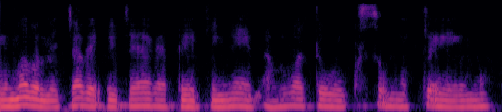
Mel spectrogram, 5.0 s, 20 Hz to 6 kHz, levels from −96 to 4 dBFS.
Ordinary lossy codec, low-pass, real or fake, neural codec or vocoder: none; 5.4 kHz; fake; codec, 16 kHz, 2 kbps, FreqCodec, smaller model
